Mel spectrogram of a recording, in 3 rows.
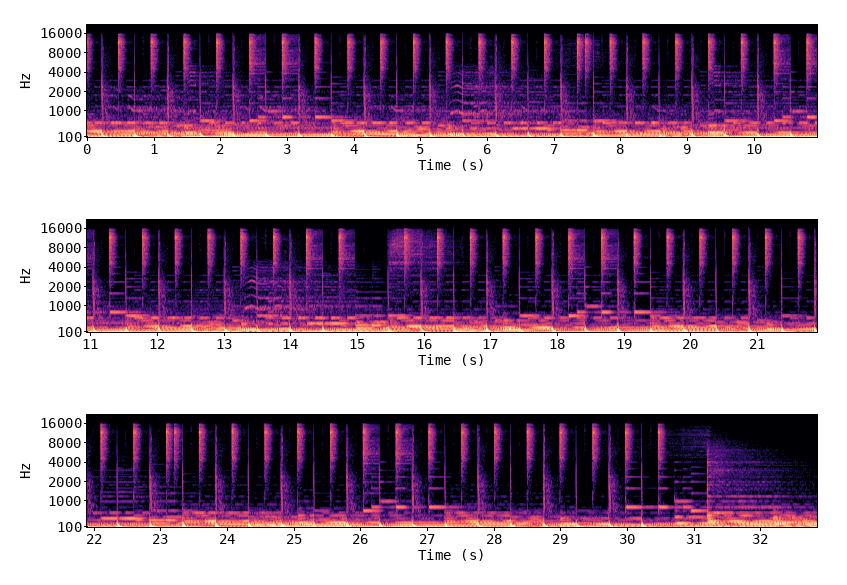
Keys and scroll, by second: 25.0 ctrl+alt+shift+e.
